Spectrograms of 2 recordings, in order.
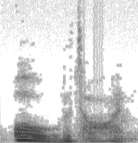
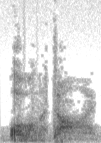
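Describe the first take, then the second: First: "All the time" voiced, much softer, slow. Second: Unvoiced whisper on "all the time". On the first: Preacher repeating "All the time" in a soft, slow voice. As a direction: say "All the time" low and gentle, slowly. Softly repeated after whisper. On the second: Preacher whispering "all the time" to the congregation. Pastor whispers the point home.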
